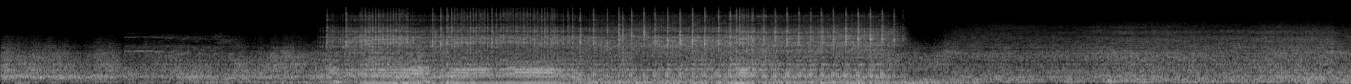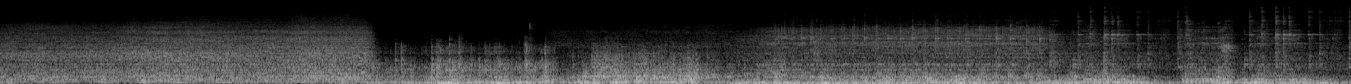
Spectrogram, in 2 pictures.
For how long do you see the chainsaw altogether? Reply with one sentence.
The chainsaw can be heard for 12 seconds in total.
